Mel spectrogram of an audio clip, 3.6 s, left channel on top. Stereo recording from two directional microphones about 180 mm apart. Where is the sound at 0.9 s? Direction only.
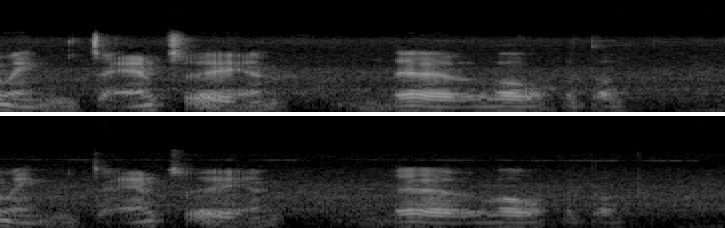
15° left (ahead or behind).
